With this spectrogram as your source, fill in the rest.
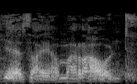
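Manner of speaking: very low, deep, creaky, softly rasping accusing voice. Speaker retelling God's exchange with the devil about Job, the devil's voice. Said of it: "Did I sound like the devil?".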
